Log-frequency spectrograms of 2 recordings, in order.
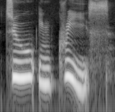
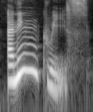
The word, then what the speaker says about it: increase: So to increase, here the stress is on the second syllable. However, when it is a noun, we say an increase.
